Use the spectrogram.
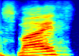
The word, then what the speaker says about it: Smythe: This Smithy, or whatever you say his name, Smythe.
